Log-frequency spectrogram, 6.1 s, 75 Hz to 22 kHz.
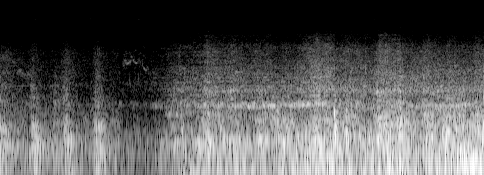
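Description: Former Southeastern and Chatham P-Class 0-6-0 steam tank locomotive number 27 shunting at a harbour, with a low rumbling of rolling stock and hissing steam that dips briefly and then builds to a steady, moderately distant roar.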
